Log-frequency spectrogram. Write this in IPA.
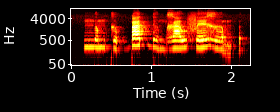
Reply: ŋə˧m kə˨˩p̚ɓa˦˥t̚ ɗə̤˨˩mɣa˨˦w fɛ˨˦ɣə̰˧˨mʔ

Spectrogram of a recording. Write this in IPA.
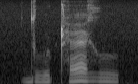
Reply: du ʈʰæɣu

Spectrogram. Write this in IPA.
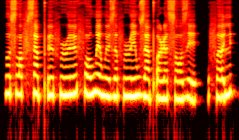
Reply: ʊslˠɛfsa pʼøf ɹø fɔwɛwøzɐf ɹewzapʼɔɭɐ sɔze | fɐlʲ

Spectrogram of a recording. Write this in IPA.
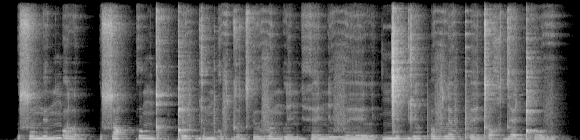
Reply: sonɨnŋɔl | soq koŋdəqǃev ɡemɡɔv dot͡sʼɨvɛŋ linheni vel | ŋ͡ǀiɡilpʼəv lɛvpʼetʼoχ dɛǃʰov

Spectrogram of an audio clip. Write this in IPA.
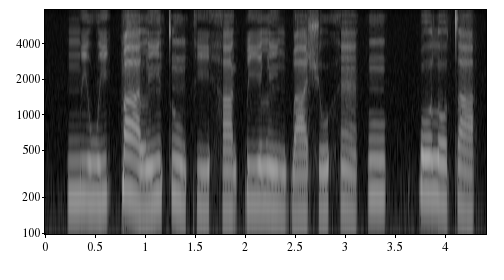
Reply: mi˨ wi˨˦k͡pa˦˨lĩ˨˦ tũ˦˨ki˨ha˧ k͡pi˧lĩ˨ ɡ͡ba˨ʃu˨˦hɛ̃˦˨ | ũ˦ | k͡po˧lo˨ta˨

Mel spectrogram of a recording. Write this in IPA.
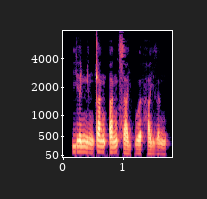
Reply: ji˧ə̯ɲə˨˩˦ŋ ʈa˧ŋʔa˧˥ŋ sa˨˩jɓu˨˩ə̯ha˨˩j lə˨˩˨ŋ

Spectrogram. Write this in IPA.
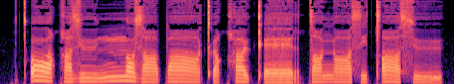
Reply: tʼɔːqɛzʉː nːɔzɑː pɑːkʼɵqʰʉː kʼɛːr tɑŋɑːsi tʼɑ sʉ

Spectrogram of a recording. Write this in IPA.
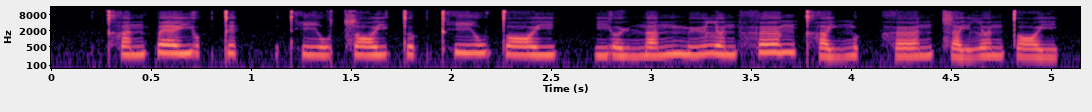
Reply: kʰɐ˨˥npɛː˥ jʊ˥k̚t̪ɪ˥k̚ | t̪ʰiː˨˩wt͡sɔː˨˧jt̪ʊ˨˥k̚ t̪ʰiː˥wt̪ɔː˧j | jɵ˨˩ɥn̪ɐ˨˥n myː˨˥lɵ˧n hœː˥ŋ kʰɐ˨˩jŋʊ˧k̚ hœː˨˥n t͡sɐ˨˩jlɵ˧nt̪ɔː˨˩j

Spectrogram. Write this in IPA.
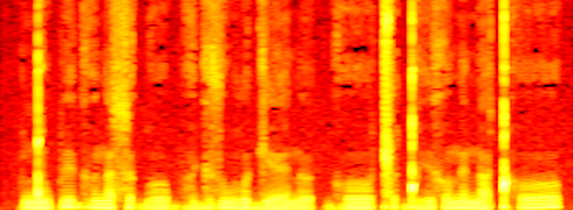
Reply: ŋ͡ǃupɪːɡʱɵna ɬəɡ͡bɤː bʱəɡʲozuːlo ɡʲɛːnə | ɡʱɤːǁɵ ɡ͡ǃɪːxɤnɛ naǃʰɤː

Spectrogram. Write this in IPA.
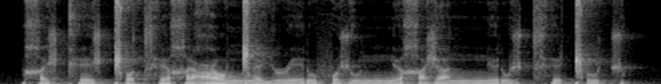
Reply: χeʒkʰeʒǁɔ t͡sʰeχɛʕɔŋ͡ǁɛj ɹeɾu foʒunːɪχaʒ a nːɪɾuʒ t͡sʰɪǁut͡ʃ

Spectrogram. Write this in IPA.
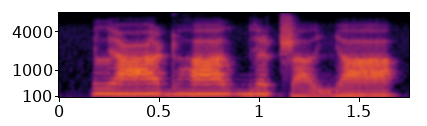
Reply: le˥ʕa˥ɖʱaː˥l ɡe˥ʈ͡ʂa˩ə̯ɲaː˥

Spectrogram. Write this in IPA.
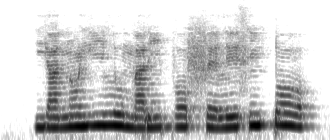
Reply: ja˧nɔ̃˦ji˦ lo˦˨ma˧ɾi˧bɔ˧ fɛ˨le˧sĩ˦ k͡pɔ˦˨

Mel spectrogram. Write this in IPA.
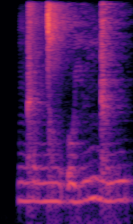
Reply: ŋ͡ǁɵŋ͡ǀĩʔo jɨ ŋ͡ǁʉ

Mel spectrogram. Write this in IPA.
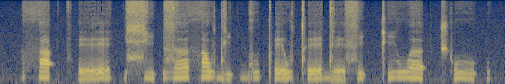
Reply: θa˥˩ʔt͡sʼḛ˧˥˧ | ɕi˨˩˦ʔzɜ˧˥˧ θɑ˥˧wdḭ˨˩˦ʔ ɡu˧˥˧pʼḛ˦˥wtʼḛ˧˥˧dḛ˨˩˦ sḭ˥˩ʔkʼi˦˥ wɜ˥˩ʔt͡ʃʼu˥˩ʔ

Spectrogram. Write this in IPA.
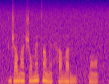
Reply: d͡ʒa˦wã˦ ʃɔ˧mɛ̃˦tã˦˨ wɛ̃˨ha˨˦ma˦˨ ɾi˨ | k͡pɔ̃˨

